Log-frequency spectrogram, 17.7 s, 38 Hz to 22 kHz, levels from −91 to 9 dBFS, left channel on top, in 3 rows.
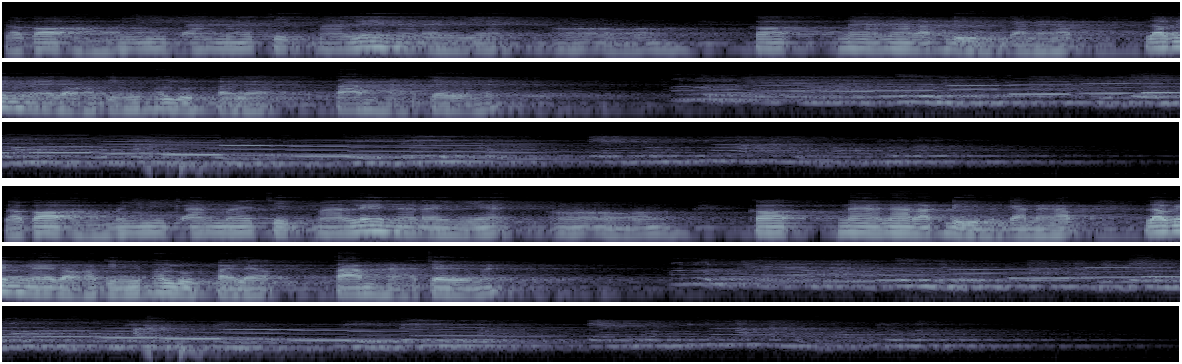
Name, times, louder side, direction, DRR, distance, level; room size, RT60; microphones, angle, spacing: voice 1, 0.0-3.4 3.7-7.3 7.5-8.4 12.4-12.6, right 4 dB, 45° right, 8 dB, 0.4 m, -32 dB
voice 2, 0.6-1.1 9.2-13.1 13.4-14.2 14.7-16.4, equal, 60° right, -5 dB, 4.0 m, -43 dB
Wind instrument woodwind instrument, 9.2-14.5, left 1 dB, 20° left, 0.7 m, -40 dB
16.0 x 6.9 x 8.0 m, 2.2 s
head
